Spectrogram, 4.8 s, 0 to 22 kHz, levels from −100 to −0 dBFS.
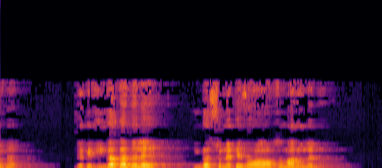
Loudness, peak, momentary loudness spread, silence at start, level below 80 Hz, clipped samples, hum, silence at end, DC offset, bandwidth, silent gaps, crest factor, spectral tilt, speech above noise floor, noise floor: -21 LUFS; -2 dBFS; 18 LU; 0 s; -70 dBFS; under 0.1%; none; 0.75 s; under 0.1%; 11.5 kHz; none; 22 dB; -4 dB/octave; 44 dB; -66 dBFS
